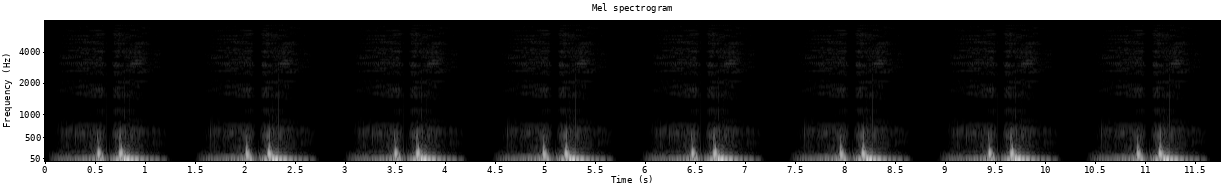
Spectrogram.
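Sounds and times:
heartbeat: 0.4s - 1.1s, 2.0s - 2.6s, 3.4s - 4.1s, 4.8s - 5.6s, 6.4s - 7.1s, 7.9s - 8.6s, 9.4s - 10.0s, 10.8s - 11.6s.

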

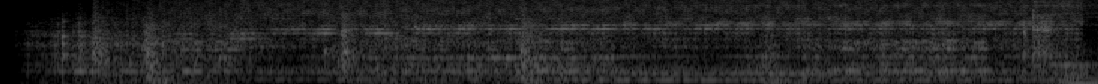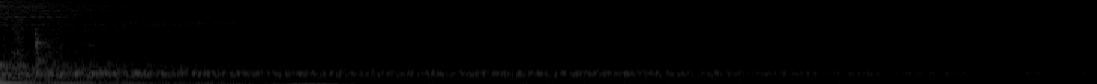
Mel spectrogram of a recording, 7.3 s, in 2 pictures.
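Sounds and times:
spaceship door: 0.1s - 4.3s.

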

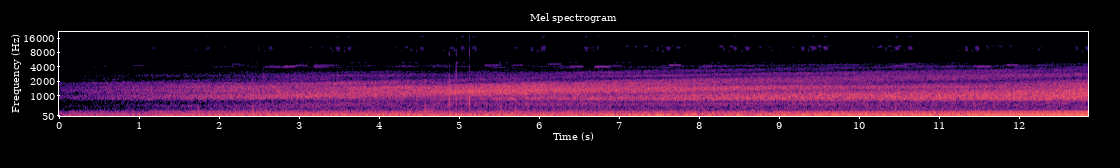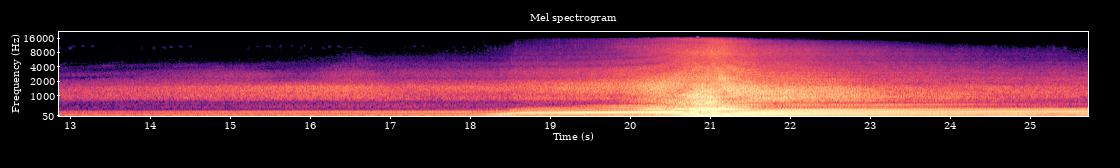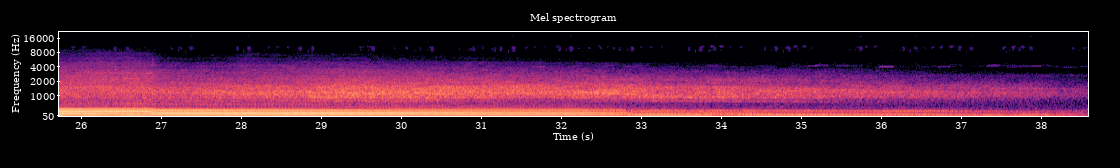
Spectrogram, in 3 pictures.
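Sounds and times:
1982 Z28 car accelerating fast: 16.7s - 38.0s.

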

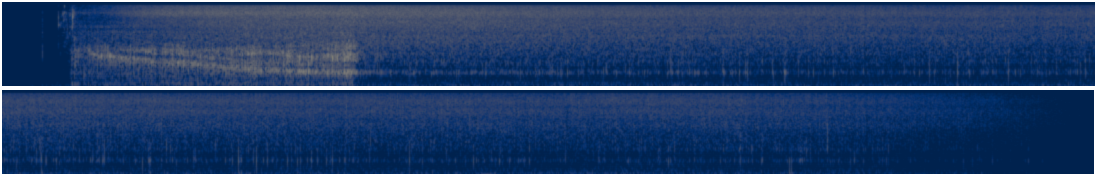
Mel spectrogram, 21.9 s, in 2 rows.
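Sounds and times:
foam: 0.6s - 5.1s.

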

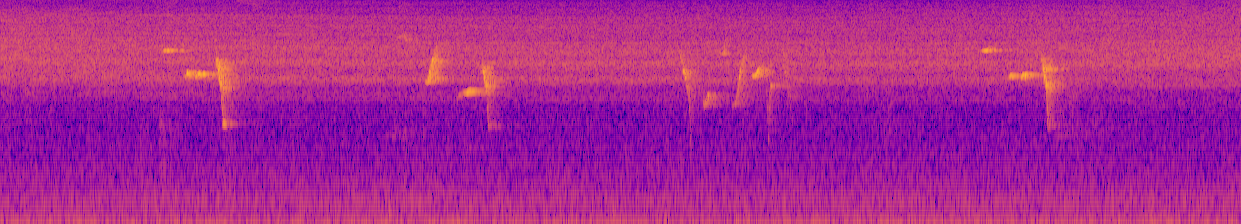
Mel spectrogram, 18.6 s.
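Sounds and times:
shrill insect-like hiss: 0.0s - 18.6s
yellow-throated leafbird calling with clipped high whistles: 2.4s - 3.6s, 6.4s - 7.6s, 10.2s - 11.9s, 14.7s - 16.1s.

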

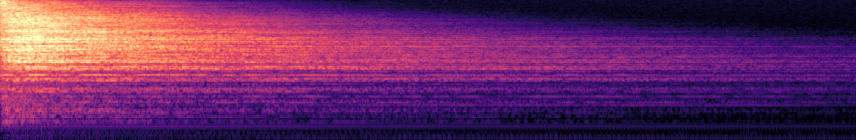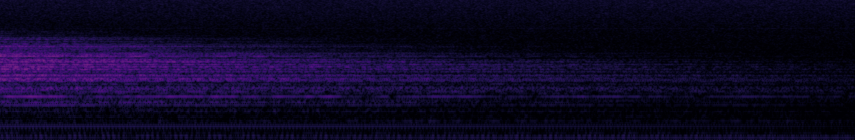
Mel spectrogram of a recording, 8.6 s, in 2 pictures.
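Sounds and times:
Z Custom Projection 19 crash cymbal: 0.0s - 4.9s.

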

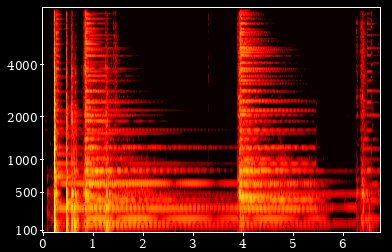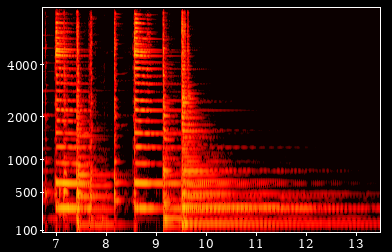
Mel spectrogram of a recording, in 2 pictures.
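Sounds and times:
broken mandolin falling: 0.1s - 5.5s, 6.3s - 11.0s.

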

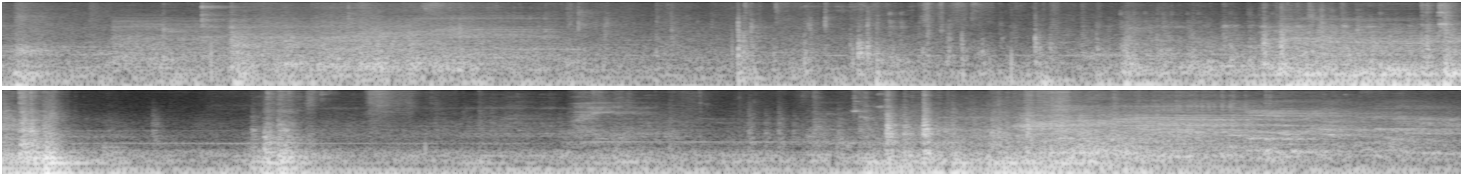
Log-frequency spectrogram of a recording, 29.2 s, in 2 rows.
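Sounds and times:
elevator: 0.0s - 29.1s.

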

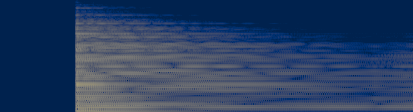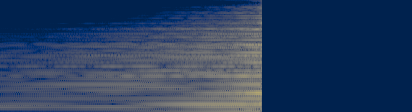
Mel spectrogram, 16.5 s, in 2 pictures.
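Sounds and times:
piano swell in D: 1.5s - 13.5s.

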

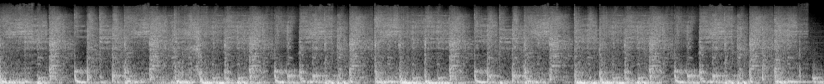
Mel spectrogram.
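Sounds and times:
heavy drums: 0.0s - 8.2s.

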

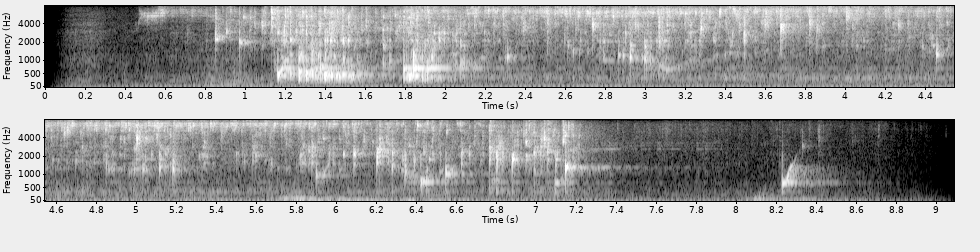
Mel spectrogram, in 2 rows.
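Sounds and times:
urinating into a toilet: 0.5s - 9.0s.

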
